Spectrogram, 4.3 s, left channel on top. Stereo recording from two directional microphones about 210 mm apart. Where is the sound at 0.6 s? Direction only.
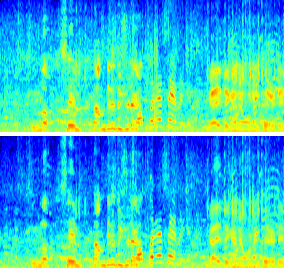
30° right (ahead or behind).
